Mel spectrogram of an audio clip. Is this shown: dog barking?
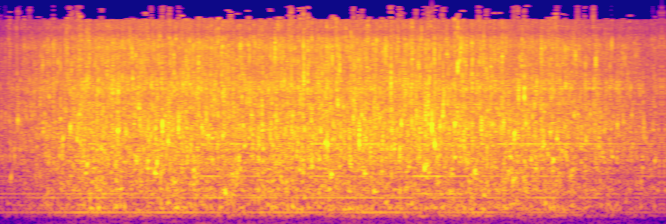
no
